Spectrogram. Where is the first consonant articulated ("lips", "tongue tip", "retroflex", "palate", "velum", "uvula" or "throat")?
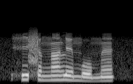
throat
